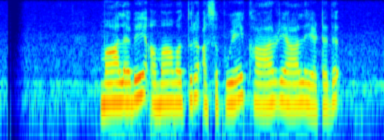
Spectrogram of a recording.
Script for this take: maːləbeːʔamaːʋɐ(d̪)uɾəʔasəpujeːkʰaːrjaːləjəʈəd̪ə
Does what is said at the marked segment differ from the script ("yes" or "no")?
yes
